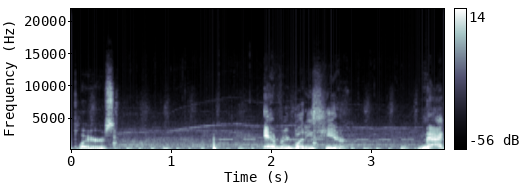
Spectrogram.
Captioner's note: crowd cheering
